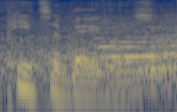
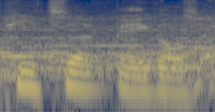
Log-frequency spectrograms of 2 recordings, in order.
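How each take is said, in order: First: The two words run together without a pause. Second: A short pause separates the two words. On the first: It names one food, a bagel topped like pizza. "not pizza bagels" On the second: It names two separate foods. "but pizza, bagels"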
